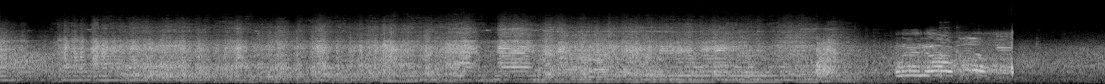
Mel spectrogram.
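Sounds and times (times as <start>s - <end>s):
train wheels clanking over rails: 0.0s - 8.8s.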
